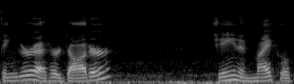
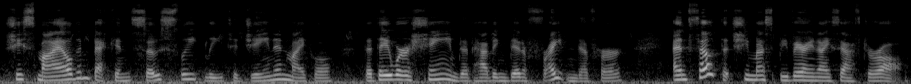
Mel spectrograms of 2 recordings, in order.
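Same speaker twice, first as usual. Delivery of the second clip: plain reading voice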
